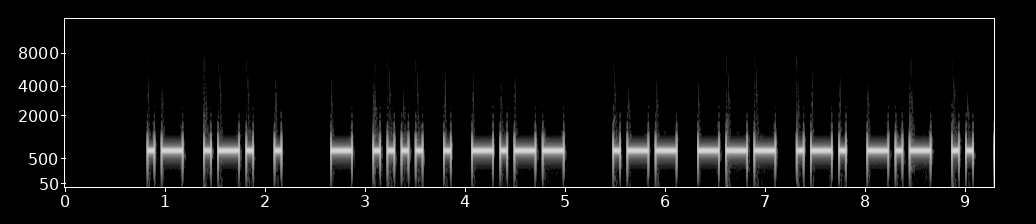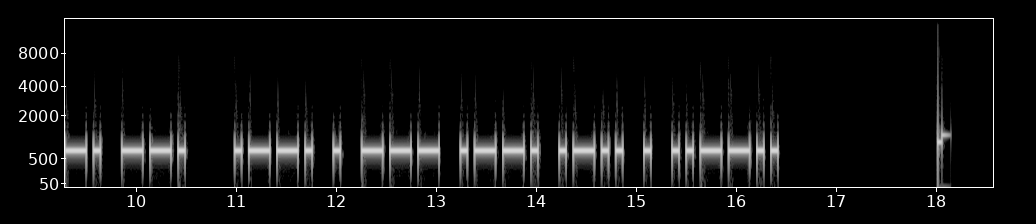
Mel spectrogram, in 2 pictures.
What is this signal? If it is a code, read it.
Morse code, heard as a keyed tone, about 17 wpm, 700 Hz. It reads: ARE THEY WORKING PEOPLE?
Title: Sentences from Top 1000 Words - Review Part 4 - 17wpm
